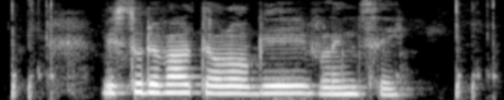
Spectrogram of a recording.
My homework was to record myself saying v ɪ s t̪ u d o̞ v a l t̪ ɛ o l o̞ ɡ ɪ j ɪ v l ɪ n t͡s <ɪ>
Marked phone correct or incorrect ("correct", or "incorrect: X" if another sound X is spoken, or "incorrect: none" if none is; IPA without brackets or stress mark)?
correct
